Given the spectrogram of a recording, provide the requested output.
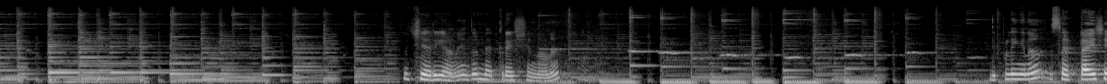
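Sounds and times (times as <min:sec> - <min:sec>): tinkling bell-like melody: 0:00.0 - 0:03.7, 0:05.4 - 0:10.3.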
